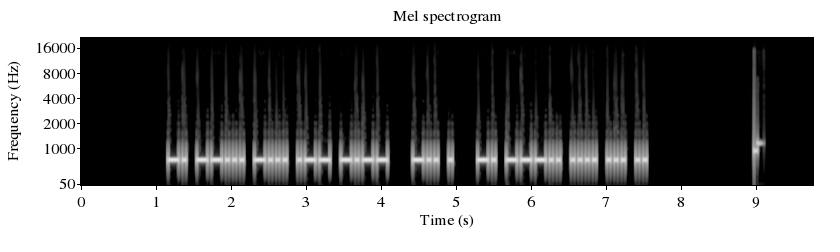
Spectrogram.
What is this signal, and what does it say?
Morse code, heard as a keyed tone, about 25 wpm, 700 Hz. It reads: N7BWY DE N8HSI
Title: USA Callsign DE Callsign - 5 Characters - 25wpm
